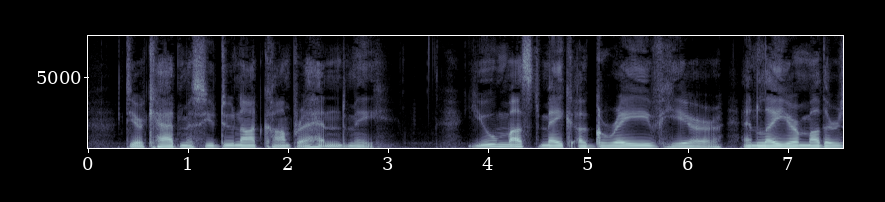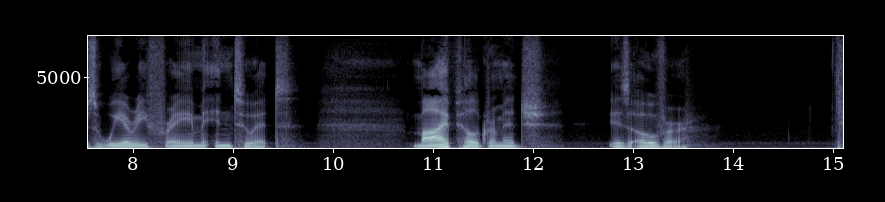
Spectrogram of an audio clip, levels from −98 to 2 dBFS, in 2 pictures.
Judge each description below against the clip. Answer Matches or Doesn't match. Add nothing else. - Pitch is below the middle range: Matches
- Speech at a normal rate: Doesn't match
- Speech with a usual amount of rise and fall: Doesn't match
